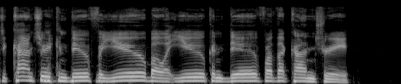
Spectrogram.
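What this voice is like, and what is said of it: Put-on Boston accent. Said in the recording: “that's my Boston accent.”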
